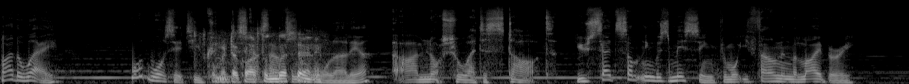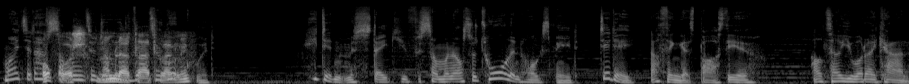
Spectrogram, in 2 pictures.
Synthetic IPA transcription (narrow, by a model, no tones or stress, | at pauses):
b̥aɪðəweɪ | wʌt̚wʌzɪt͡ʃɨkʰtəkɑə̃mbɛ̃ənɔlˠɜ̰˞lˠiə˞ | ã̰ɪ̃mnətʃʊɹwəɾɨstɑ̰ɹtjɨsɛd̥sʌ̃mθɪ̃ŋwʌzmɪsɪ̃ŋfɹʌ̃mwʌt͡ʃɨfãʊ̃ndɨ̃nðəlaɪbɹɛ̰ɹi | maɪtsɨt̚hə̥sʌ̃θɪ̃ŋtʰɨmlɛatlamiwʊd̥ | hidɪdⁿn̩mɨsteɪkʰjɨfə˞sʌ̃mwʌ̃nɛlˠsɨtʰɔlˠɨ̃nɦɑɡsmid | d̥ɨd̚inʌθɪ̃ŋɡɛtspʰæstʉ | aɪlˠtʰɛlˠjɨwʌɾaɪkʰə̃n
